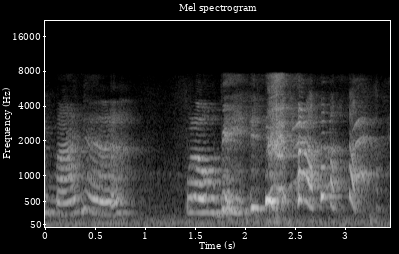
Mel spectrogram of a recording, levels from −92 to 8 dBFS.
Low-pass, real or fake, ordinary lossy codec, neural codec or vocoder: none; real; none; none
